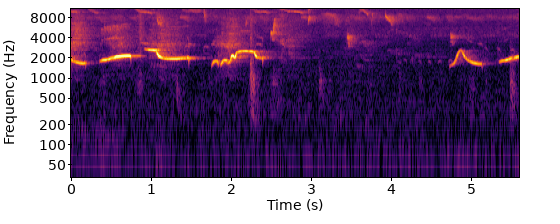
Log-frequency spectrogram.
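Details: Brazilian forest white-necked thrush delivering melodious whistled notes, several swooping up and down in quick succession, then a pause before two more rising whistles; faint high chirps in the background.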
